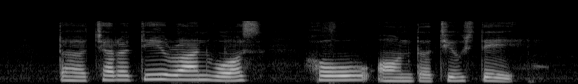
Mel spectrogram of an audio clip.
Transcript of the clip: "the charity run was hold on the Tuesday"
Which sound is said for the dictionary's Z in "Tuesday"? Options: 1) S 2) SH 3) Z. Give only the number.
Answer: 1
